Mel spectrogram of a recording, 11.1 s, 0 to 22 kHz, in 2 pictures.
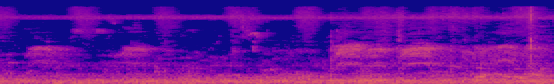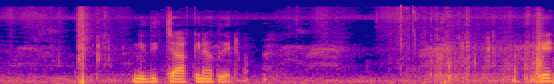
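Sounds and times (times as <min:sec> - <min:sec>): crows cawing: 0:00.2 - 0:01.8, 0:03.3 - 0:06.3, 0:07.4 - 0:11.0.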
